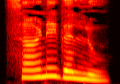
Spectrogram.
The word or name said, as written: ಸಾಣೆಕಲ್ಲು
